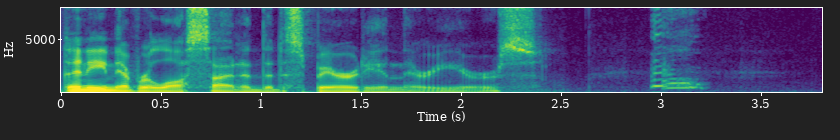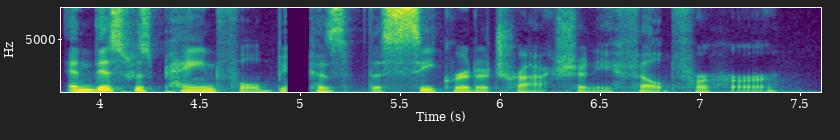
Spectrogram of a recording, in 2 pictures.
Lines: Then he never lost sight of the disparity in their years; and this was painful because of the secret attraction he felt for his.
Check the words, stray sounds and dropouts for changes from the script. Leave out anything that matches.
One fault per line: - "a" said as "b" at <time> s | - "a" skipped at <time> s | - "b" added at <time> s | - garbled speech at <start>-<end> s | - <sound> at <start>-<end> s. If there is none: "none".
- bark at 2.9-3.3 s
- dropout at 4.9-5.1 s
- "his" said as "her" at 7.0 s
